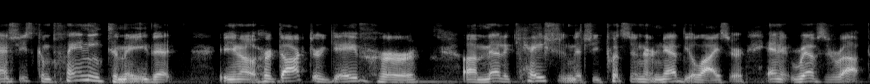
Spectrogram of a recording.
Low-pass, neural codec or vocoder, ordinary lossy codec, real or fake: 7.2 kHz; codec, 44.1 kHz, 7.8 kbps, DAC; Opus, 24 kbps; fake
